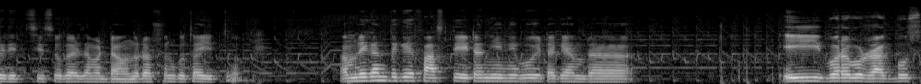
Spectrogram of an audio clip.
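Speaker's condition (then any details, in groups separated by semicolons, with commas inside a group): No condition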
